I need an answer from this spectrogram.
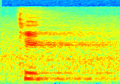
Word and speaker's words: thick: thick C silent, badge D silent, writer W silent, knitted K silent.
